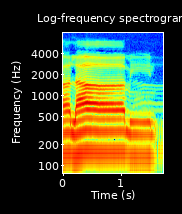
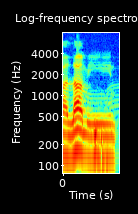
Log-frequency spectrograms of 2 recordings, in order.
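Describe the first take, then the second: First: The vowel after the l is drawn out. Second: The vowel after the l is short. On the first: The speaker calls it wrong. "লম্বা হয়ে গেল" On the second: The speaker calls it right. "তাড়াতাড়ি"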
